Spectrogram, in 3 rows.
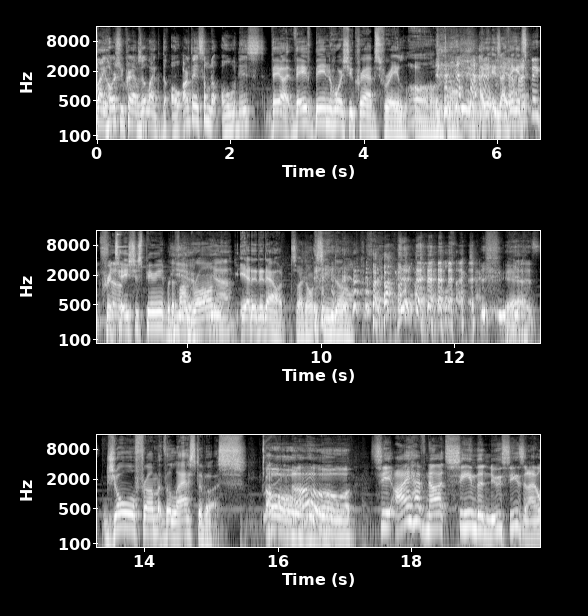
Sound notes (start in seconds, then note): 9.9 everyone laughing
